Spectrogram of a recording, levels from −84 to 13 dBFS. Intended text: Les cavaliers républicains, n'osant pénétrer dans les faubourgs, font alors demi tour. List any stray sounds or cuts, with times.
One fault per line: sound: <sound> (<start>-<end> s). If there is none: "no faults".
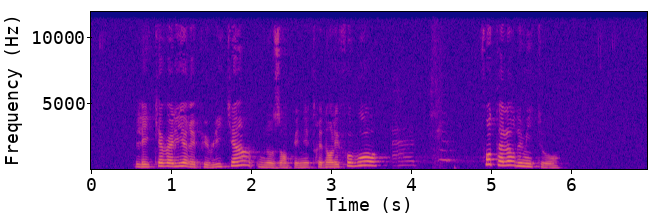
sound: sneeze (3.8-4.7 s)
